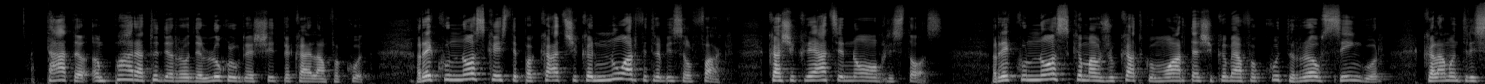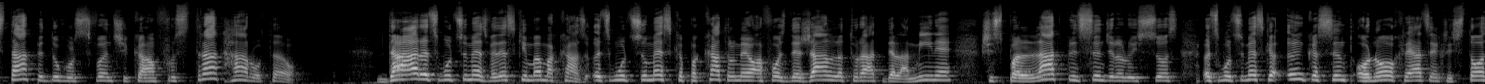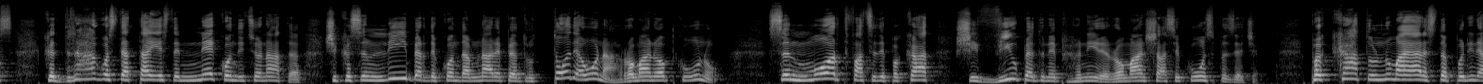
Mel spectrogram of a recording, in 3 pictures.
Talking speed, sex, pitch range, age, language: 165 wpm, male, 170-210 Hz, 30-49, Romanian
